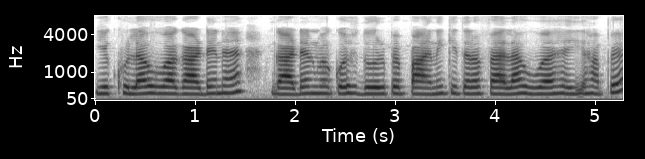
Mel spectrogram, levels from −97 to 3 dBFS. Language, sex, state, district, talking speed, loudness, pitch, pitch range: Hindi, female, Jharkhand, Garhwa, 205 wpm, -17 LUFS, 235 Hz, 230-245 Hz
